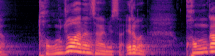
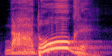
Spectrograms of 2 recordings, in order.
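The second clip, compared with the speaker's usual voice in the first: slow, drawn-out, louder; me too; 2 semitones higher, 12 dB louder, much slower than usual. Shown as a demonstration. Pastor slowly acting out the wrong kind of agreement. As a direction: stretch out me too. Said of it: "주어가 어떻게 바뀌었어?".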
